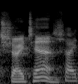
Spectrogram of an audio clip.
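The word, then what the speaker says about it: Shai'tan: credit for this one sure chaitan that's correct shaitan yes okay so lou says something about shaitan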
